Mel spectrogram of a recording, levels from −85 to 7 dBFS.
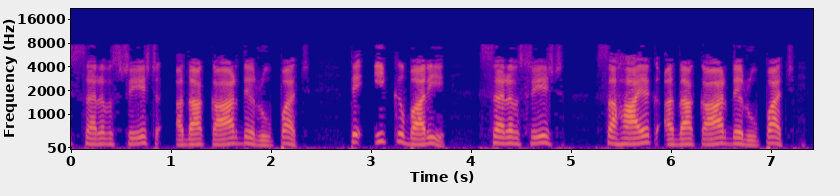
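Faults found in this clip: Encoder starved of bits, likely MP3 compression at a low rate, consistent with around 32 kbps. Present throughout the speech. Hard treble cutoff with nothing above 7.6 kHz, so s sounds lose their edge. Weak frequency lines switch on and off between frames, giving a plainly audible watery, swirling texture. Consonant attacks smeared.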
